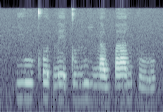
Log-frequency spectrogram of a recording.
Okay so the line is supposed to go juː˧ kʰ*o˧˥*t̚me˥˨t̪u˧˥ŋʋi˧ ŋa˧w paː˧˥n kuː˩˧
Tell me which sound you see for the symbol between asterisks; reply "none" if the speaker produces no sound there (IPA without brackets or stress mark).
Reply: o˥˨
